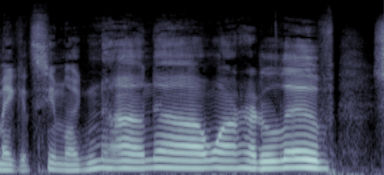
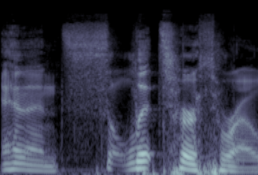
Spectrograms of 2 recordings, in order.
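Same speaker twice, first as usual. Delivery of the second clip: ordinary talk, nothing marked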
